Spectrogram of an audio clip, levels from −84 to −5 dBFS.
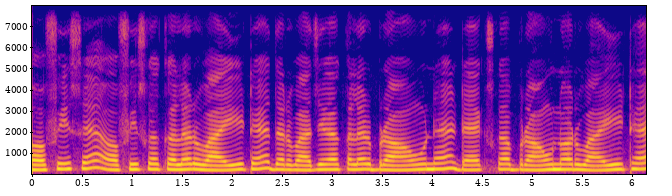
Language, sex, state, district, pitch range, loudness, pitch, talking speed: Hindi, female, Odisha, Khordha, 225-250 Hz, -13 LUFS, 240 Hz, 165 wpm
